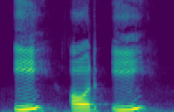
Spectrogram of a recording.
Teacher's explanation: ई और ई का उच्चारण तालु से होता है। यह एक तालव्य ध्वनि है।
